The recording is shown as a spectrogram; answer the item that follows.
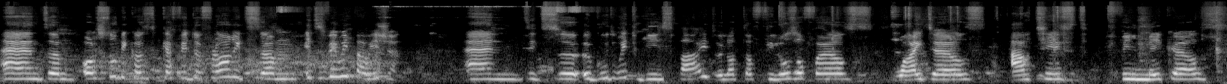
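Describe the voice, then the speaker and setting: With a strong French accent, a woman speaks high for a woman at a fairly slow pace, her pitch varying in an ordinary way over noticeable background noise. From France. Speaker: webinar host. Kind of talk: casual interview chat. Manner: hesitant, many fillers.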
